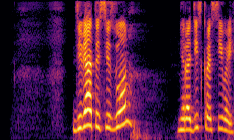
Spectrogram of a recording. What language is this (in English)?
Russian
